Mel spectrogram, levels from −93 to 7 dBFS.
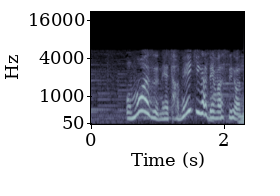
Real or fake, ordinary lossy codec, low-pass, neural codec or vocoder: real; none; 5.4 kHz; none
